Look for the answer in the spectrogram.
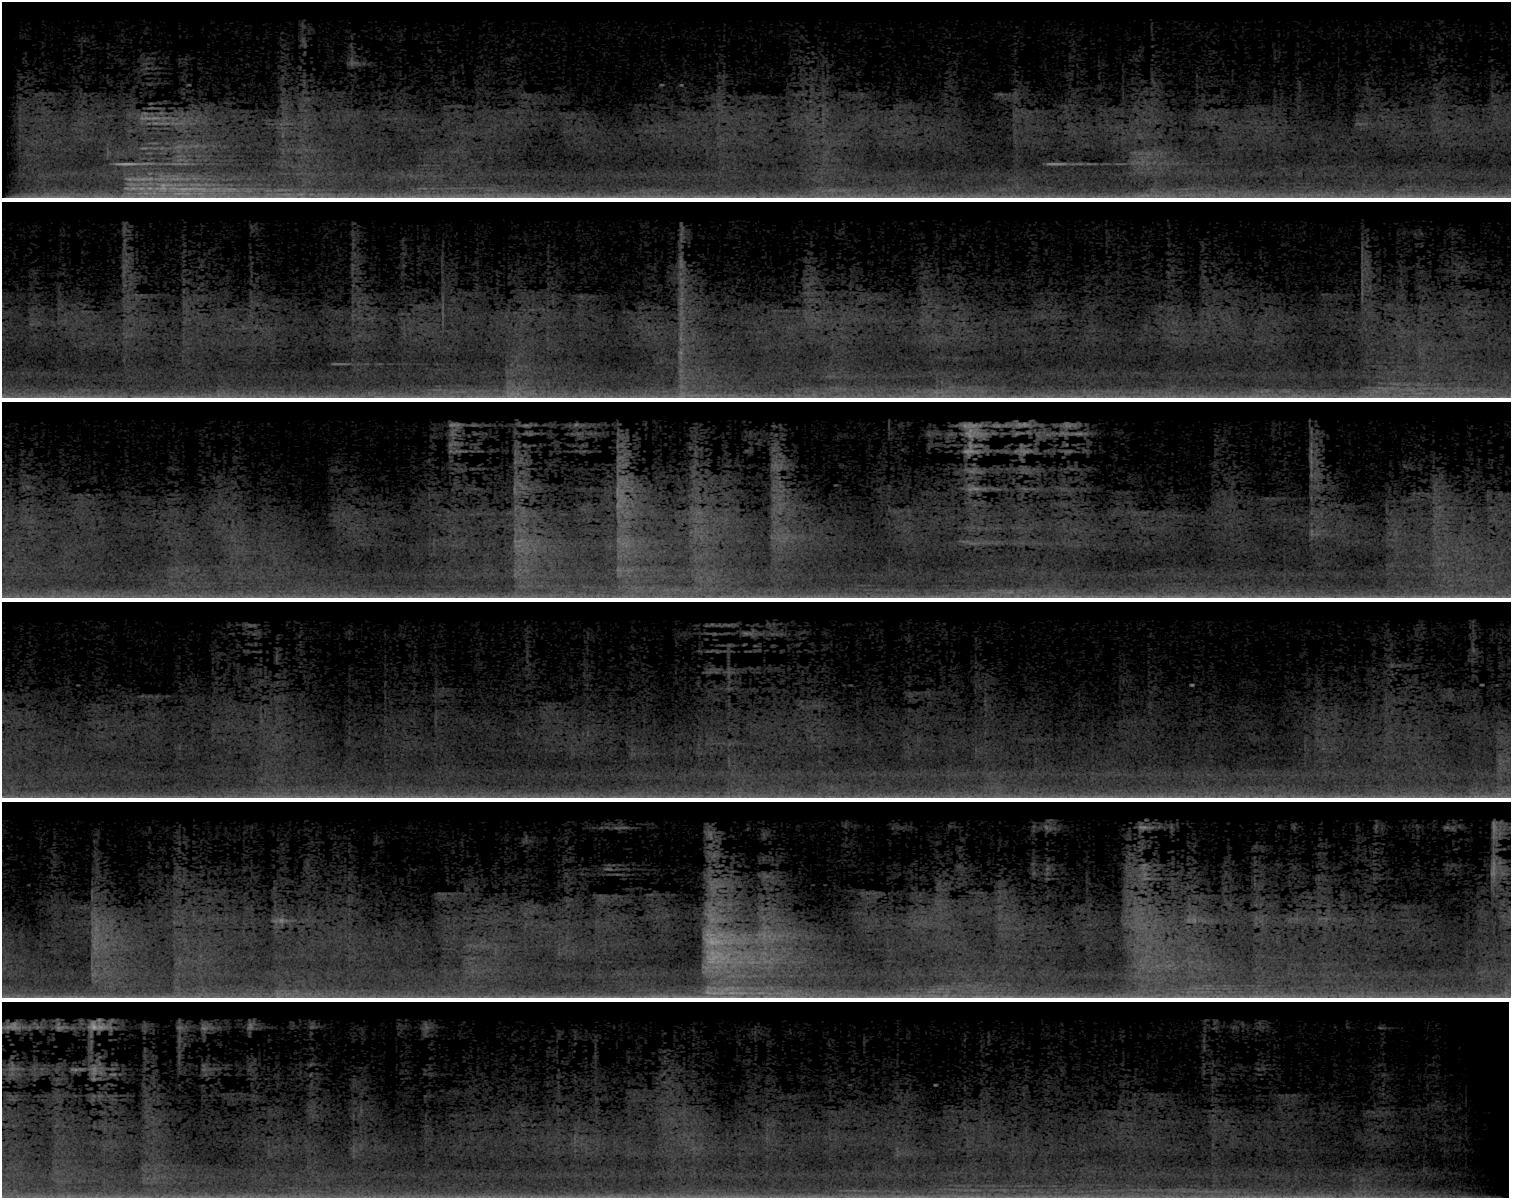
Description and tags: Big hall ambience - some voices, coughing, and keys opening a door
